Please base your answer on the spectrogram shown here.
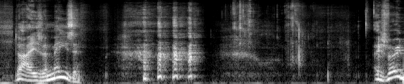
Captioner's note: laughs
